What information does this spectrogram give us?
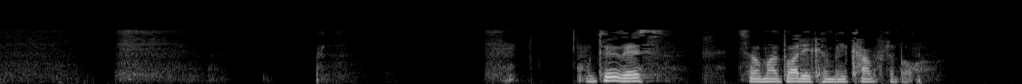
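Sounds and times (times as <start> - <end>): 
slow deep breathing to relax the body: 0.0 - 5.4
speech: 5.9 - 6.6, 7.5 - 9.3.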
